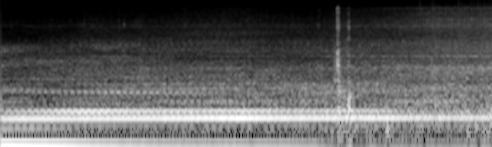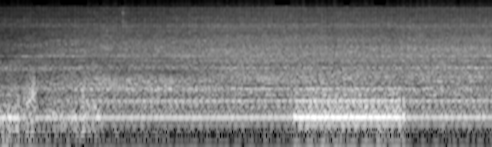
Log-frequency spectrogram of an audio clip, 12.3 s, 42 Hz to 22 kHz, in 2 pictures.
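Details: 1981 Datsun truck with no-crank problem, starter grounded with a jumper cable's negative lead to test for a bad ground; engine catches and settles into a steady, even idle with a low hum and no knocks or misses.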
